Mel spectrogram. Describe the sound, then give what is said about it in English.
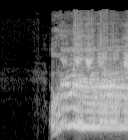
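A person imitates a dog's subtle, low growl, the sound a dog made to wake a sleeping houseguest: after a brief silence, one loud, sustained, rough and buzzy vocal tone rises in and holds steady until the end. “But every time I said anything, the dog would wake me up by going very subtly.”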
